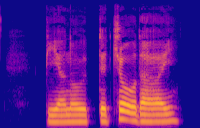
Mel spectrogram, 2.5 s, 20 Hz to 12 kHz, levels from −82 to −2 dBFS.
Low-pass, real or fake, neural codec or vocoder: 10.8 kHz; real; none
